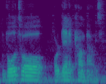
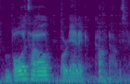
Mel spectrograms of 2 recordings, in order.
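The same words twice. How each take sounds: First: "volatile" fumbled as "olatl", slurred into "organic compounds"; stumbled pronunciation. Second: "Volatile" said fully as "vol-a-tile", each syllable clear; careful repeat. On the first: Real, not acted. Student presenting to class, tripping over a hard word. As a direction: trip over "volatile" as "olatl" on a first try. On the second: Shown as a demonstration. Student presenting to class, carefully redoing the hard word. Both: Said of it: "If it's hard to say".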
